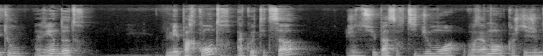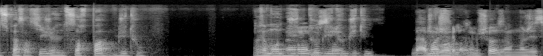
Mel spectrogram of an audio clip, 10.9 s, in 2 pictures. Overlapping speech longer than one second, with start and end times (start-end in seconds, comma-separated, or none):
none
